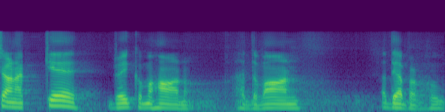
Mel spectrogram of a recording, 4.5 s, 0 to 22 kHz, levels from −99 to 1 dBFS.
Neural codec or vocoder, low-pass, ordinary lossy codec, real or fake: codec, 16 kHz, about 1 kbps, DyCAST, with the encoder's durations; none; none; fake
